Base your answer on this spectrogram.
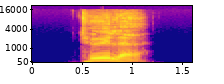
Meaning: dog
- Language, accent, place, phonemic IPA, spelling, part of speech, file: German, Germany, Berlin, /ˈtøːlə/, Töle, noun, De-Töle.ogg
